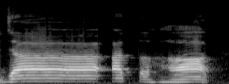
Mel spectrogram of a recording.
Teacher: ہا کو آپ نے ہلکے سب سے نیچے والے حصے سے ادا کرنا ہے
